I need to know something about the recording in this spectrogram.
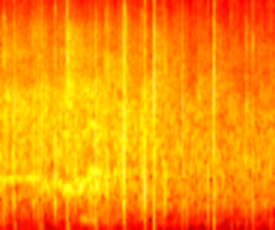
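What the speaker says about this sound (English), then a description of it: "Really quick round of applause for all of our participants." Applause for film participants at a youth film premiere and awards night, a brief crowd clapping with sharp individual claps standing out over a busy, moderately loud room wash.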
